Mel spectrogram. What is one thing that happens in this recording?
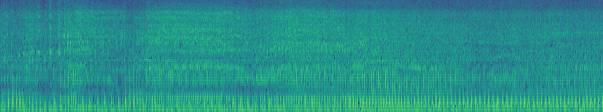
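Other dirt bike engines idle and putter nearby.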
